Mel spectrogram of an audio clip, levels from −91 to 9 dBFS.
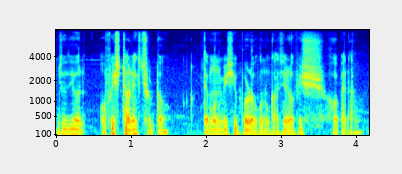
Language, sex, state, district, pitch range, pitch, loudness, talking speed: Bengali, male, Tripura, Unakoti, 100-135 Hz, 110 Hz, -22 LUFS, 170 wpm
